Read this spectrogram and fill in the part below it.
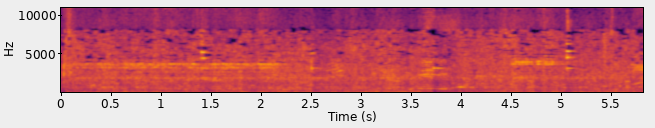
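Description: Glasses clink together.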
